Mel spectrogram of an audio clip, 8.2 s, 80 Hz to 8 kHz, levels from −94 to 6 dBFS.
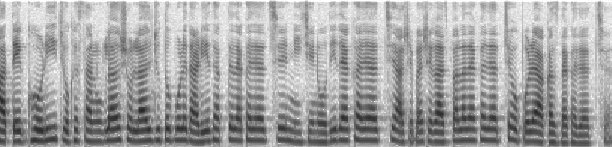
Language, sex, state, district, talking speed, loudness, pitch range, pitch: Bengali, female, West Bengal, Paschim Medinipur, 175 wpm, -18 LUFS, 195-220 Hz, 215 Hz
